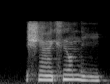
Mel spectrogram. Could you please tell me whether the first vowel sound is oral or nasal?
nasal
